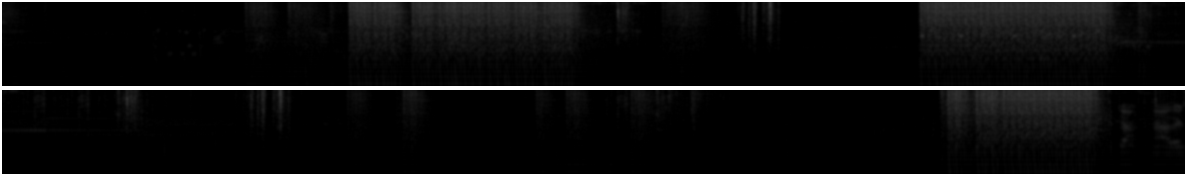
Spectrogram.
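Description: Bursts of automatic gunfire in the Half-Life game The Burton Equation come as several loud, sustained volleys separated by quieter stretches, with a player talking between and over the shooting.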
